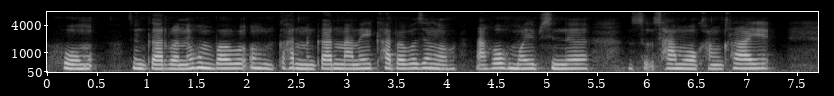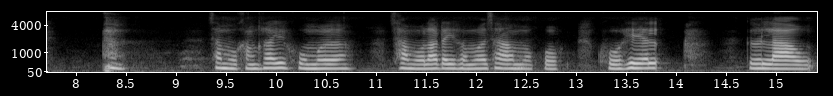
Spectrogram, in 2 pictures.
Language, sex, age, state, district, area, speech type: Bodo, female, 18-30, Assam, Kokrajhar, urban, spontaneous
